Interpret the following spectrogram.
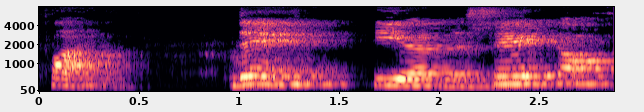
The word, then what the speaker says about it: phi: What is the pronunciation of that? Phi.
